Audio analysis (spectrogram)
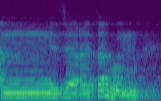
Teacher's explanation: panjang sekali 6 harakat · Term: mad lazim kilmi mukhafaf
